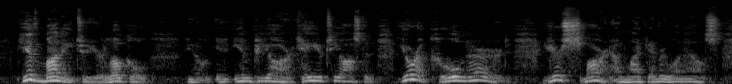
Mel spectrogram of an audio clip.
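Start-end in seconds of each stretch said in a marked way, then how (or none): 4.0-7.2 calming, soothing public-radio announcer voice. A speaker mocks self-styled cool nerds, mock-soothing public radio voice. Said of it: "Listen to my soothing voice".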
